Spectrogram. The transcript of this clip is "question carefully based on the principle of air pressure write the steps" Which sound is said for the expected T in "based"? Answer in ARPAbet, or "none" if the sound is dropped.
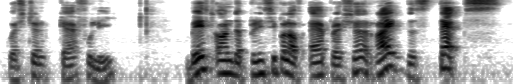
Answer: T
